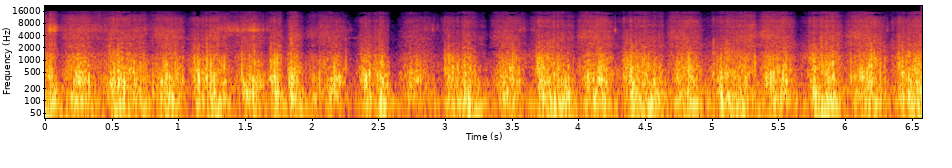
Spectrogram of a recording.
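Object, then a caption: Thick woven fabric rug. Fingertips and nails scratch across the weave of a thick woven fabric rug on a porch. A steady series of dry, rasping strokes repeats at a loose rhythm, with a dull, mostly low-to-mid texture and little brightness.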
